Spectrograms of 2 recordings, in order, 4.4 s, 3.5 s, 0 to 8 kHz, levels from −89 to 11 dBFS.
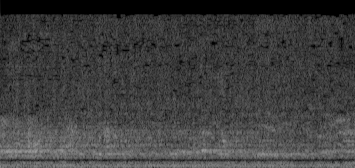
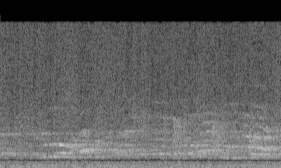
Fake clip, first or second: first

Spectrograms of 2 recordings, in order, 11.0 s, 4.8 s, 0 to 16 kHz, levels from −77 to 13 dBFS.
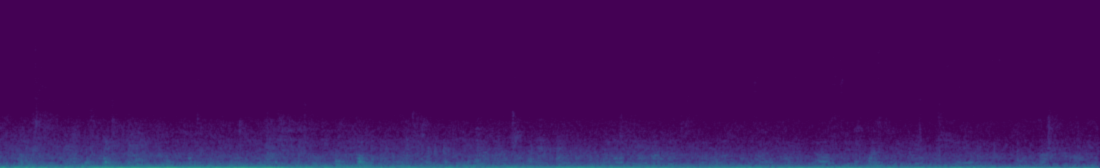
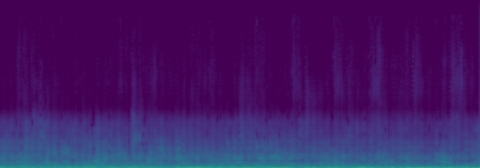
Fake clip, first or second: second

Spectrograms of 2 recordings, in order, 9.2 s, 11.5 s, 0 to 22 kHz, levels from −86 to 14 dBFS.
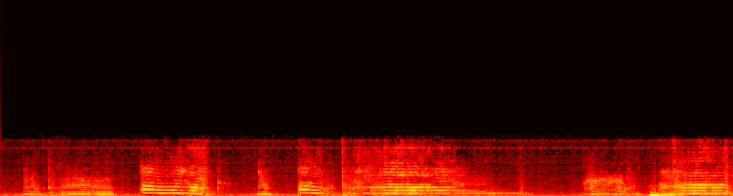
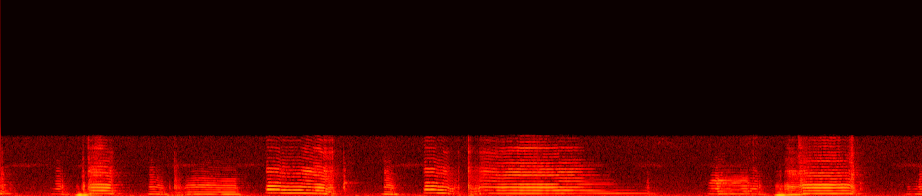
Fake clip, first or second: first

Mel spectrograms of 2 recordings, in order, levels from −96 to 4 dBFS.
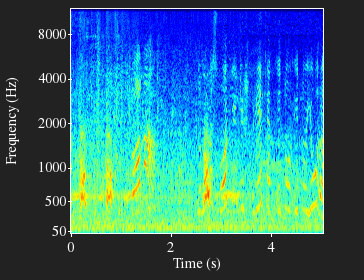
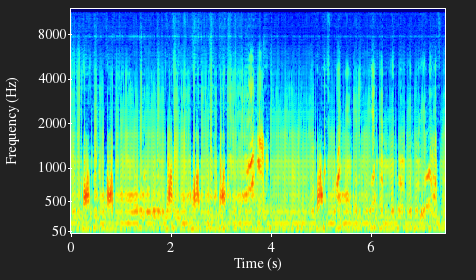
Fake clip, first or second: second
